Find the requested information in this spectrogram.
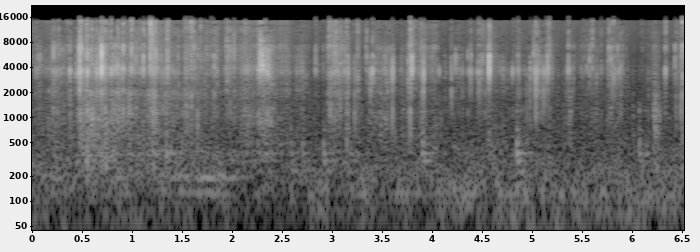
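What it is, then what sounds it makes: Plastic zip-lock bag crinkled. A clear plastic zip-lock bag is rubbed along its zipper and then crumpled with the fingers. It makes a dense run of bright, crisp crinkles and crackles, with almost no low end. The sharp snaps die away instantly.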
